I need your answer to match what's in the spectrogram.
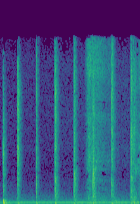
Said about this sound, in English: I'm clapping to mask the sounds of other people dry heaving, because it's an uncomfortable subject.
